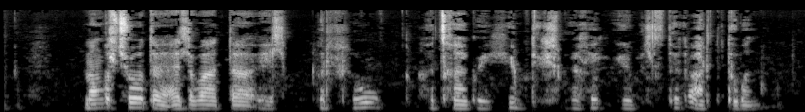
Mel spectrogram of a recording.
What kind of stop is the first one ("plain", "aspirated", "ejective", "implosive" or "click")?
plain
